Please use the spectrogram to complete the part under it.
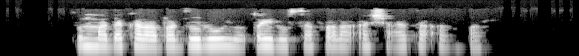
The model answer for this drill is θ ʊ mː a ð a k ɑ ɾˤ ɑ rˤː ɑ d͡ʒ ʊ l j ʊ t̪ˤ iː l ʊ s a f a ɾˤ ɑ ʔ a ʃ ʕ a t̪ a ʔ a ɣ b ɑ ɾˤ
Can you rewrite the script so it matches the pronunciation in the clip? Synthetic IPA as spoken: θ ʊ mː a ð a k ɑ ɾˤ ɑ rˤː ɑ d͡ʒ ʊ l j ʊ t̪ˤ iː l ʊ sː a f ɑ ɾˤ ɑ ʔ a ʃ ʕ a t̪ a ʔ a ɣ b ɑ ɾˤ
